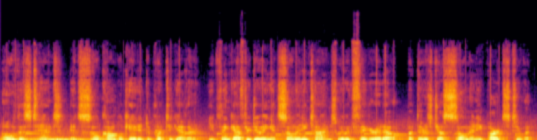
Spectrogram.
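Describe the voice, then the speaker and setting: A man reading horror stories aloud in a steady, even narration. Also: low voice, moderate pace, hardly any pauses, soft background music, poor audio. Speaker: story reader. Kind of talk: scripted horror story narration.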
